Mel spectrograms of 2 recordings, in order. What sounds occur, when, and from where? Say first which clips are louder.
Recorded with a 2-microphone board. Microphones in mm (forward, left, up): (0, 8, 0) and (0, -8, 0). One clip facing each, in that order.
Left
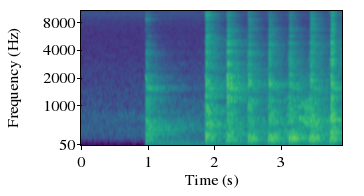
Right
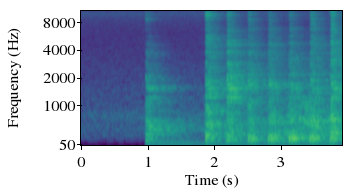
1.0 s hammering: left 3 dB; 40° left (ahead or behind), 1.6 m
